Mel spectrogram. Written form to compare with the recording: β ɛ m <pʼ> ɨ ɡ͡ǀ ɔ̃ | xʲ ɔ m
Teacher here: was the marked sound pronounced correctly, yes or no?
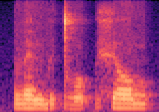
no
